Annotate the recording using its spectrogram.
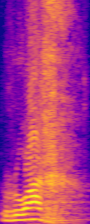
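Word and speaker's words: רוח: capítulo y exhaló Isaac el Roach así como suena se pronuncia la ch en hebreo como J ruaj se le só y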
